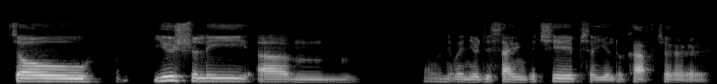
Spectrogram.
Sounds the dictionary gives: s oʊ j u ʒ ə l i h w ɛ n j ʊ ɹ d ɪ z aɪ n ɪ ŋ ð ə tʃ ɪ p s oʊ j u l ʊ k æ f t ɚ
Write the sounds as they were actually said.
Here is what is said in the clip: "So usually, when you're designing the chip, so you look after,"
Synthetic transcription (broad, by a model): s oʊ j u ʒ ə l i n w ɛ n j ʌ ɹ d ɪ s aɪ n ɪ ŋ ð ə tʃ ɪ p s oʊ j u l ʊ k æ f t ɚ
